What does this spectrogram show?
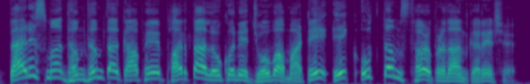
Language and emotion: Gujarati, happy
